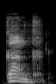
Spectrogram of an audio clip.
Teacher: you might hear that there's basically multiple release bursts there · It kind of sounds like he's releasing the K multiple times. And that's something that happens pretty commonly with velar stops.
